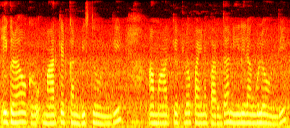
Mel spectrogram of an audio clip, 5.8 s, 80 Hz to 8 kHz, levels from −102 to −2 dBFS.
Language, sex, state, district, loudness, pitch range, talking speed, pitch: Telugu, female, Telangana, Mahabubabad, -17 LUFS, 195-210 Hz, 135 wpm, 200 Hz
